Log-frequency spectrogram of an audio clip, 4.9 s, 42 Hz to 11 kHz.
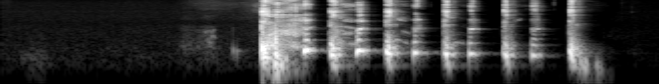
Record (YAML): cough_length: 4.9 s
cough_amplitude: 32768
cough_signal_mean_std_ratio: 0.29
survey_phase: alpha (2021-03-01 to 2021-08-12)
age: 18-44
gender: Female
wearing_mask: 'No'
symptom_cough_any: true
symptom_diarrhoea: true
symptom_headache: true
symptom_change_to_sense_of_smell_or_taste: true
symptom_loss_of_taste: true
symptom_onset: 12 days
smoker_status: Ex-smoker
respiratory_condition_asthma: false
respiratory_condition_other: false
recruitment_source: Test and Trace
submission_delay: 2 days
covid_test_result: Positive
covid_test_method: RT-qPCR
covid_ct_value: 17.2
covid_ct_gene: N gene
covid_ct_mean: 18.0
covid_viral_load: 1300000 copies/ml
covid_viral_load_category: High viral load (>1M copies/ml)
